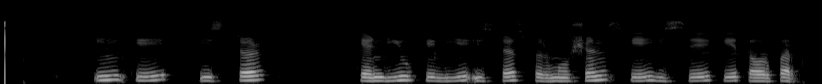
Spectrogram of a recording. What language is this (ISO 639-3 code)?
urd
